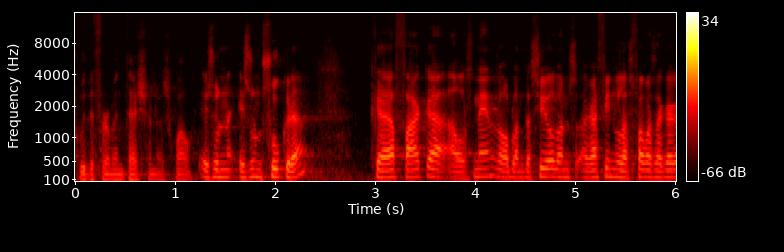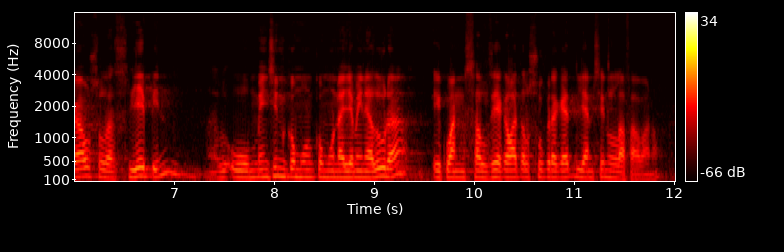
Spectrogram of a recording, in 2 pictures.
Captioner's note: non-english speech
